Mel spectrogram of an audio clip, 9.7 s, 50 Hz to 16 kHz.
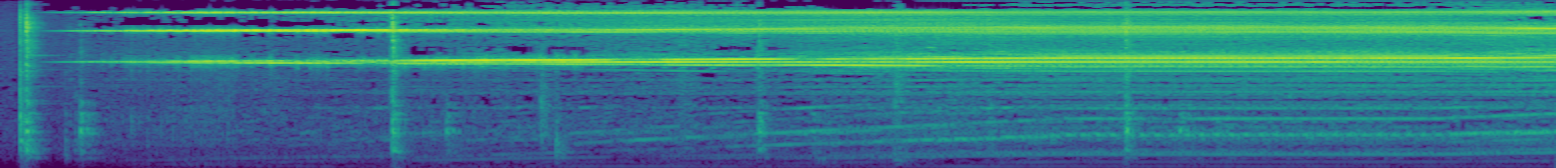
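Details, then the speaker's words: Old lathe motor on a new NF-9000 Chinese VFD at default carrier frequency, fan blocked with a screwdriver: constant piercing high whistle, fainter tones climbing as the motor ramps toward 50 Hz; carrier-frequency motor whine. "first let's listen again to the default setting and the noise the motor makes and I'm going to put my screwdriver in the fan so we won't hear that bloody thing"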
